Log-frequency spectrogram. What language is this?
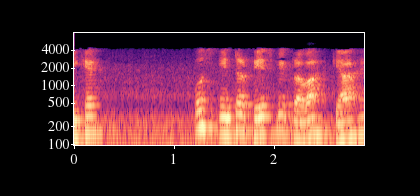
Hindi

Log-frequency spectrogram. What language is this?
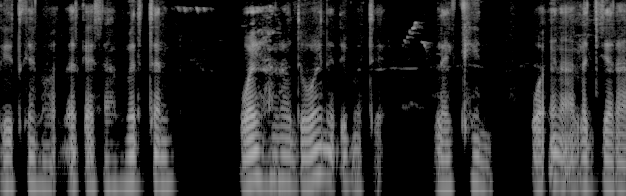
Somali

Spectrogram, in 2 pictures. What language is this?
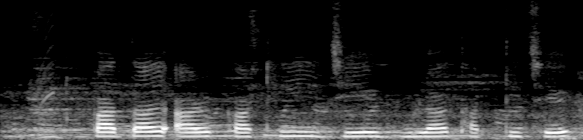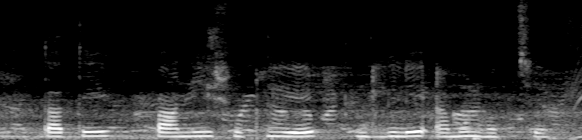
Bangla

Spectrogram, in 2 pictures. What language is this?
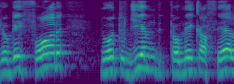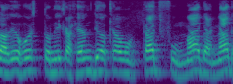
Portuguese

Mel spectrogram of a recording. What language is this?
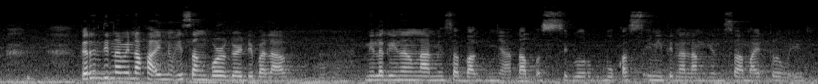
Filipino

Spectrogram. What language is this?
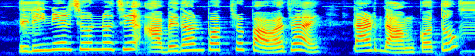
Bangla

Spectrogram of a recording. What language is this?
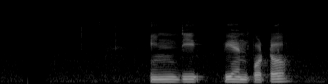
Sinhala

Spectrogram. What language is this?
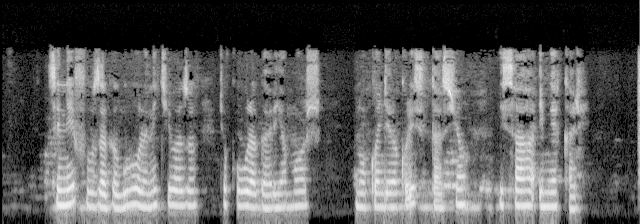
Kinyarwanda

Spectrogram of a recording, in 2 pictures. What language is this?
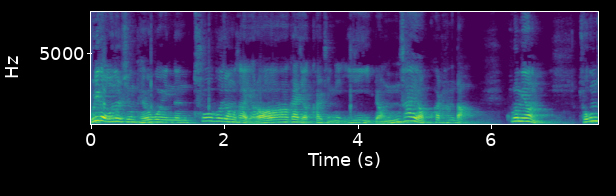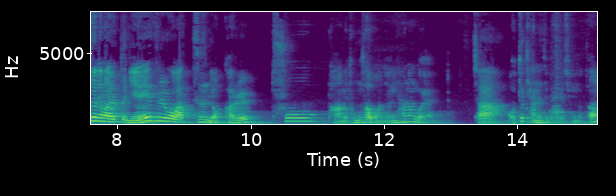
Korean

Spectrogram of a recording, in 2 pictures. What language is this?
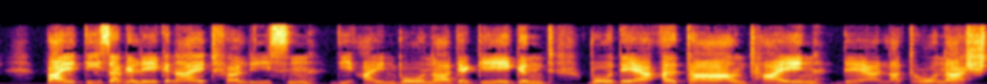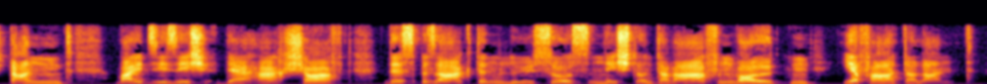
German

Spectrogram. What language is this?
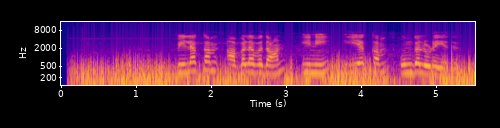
Tamil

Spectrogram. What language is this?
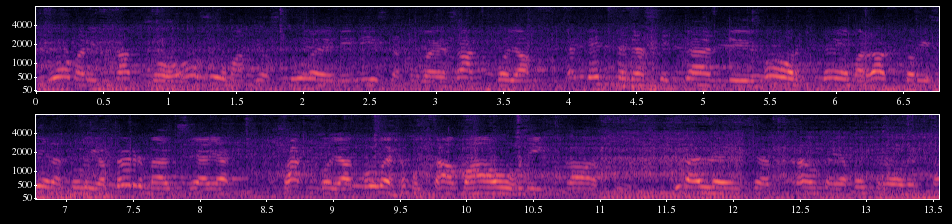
Finnish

